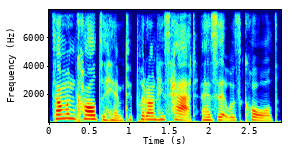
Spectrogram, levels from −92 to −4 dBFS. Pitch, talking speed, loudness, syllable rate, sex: 220 Hz, 290 wpm, -19 LUFS, 5.9 syllables/s, female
